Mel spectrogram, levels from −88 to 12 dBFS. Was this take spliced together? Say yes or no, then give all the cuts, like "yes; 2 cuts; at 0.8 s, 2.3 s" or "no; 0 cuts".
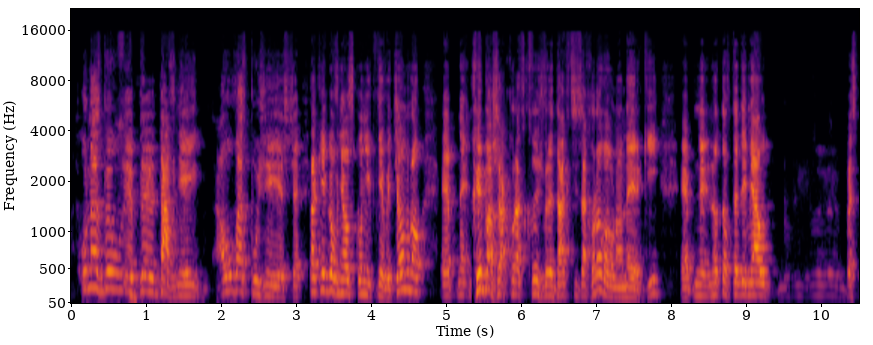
yes; 2 cuts; at 3.1 s, 5.3 s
